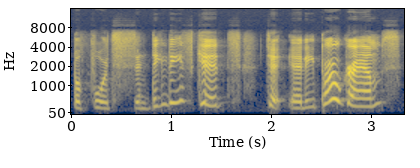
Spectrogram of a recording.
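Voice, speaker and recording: A woman's voice: sits high, sing-song, slow pace, pushed and bright, dry recording, highs cut off. A congested, stuffed-up woman hosting her own commentary channel, talking bluntly and with exasperation through a headset and swearing freely. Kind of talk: ranting commentary.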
